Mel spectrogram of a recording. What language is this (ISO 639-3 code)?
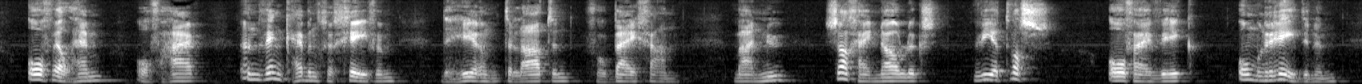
nld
